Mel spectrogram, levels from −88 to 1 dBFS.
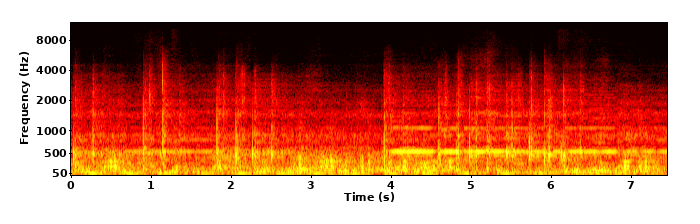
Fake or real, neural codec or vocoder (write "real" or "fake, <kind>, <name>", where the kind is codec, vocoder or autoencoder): fake, codec, SNAC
